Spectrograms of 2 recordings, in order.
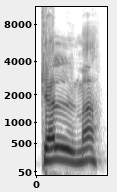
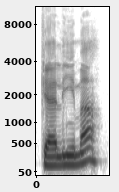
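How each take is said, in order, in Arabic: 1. لا تتبع اللام أي حركة. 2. تتبع اللام حركة قصيرة. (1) "بفتح الكاف وسكون اللام على وزن تمرة" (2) "وهي الكلمة الدارجة الشائعة"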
